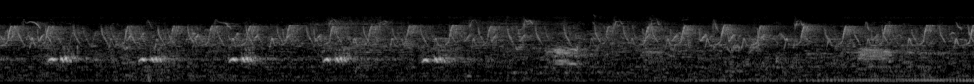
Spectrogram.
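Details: White-cheeked barbet, also called small green barbet (Psilopogon viridis), a species of southern India: low, throaty notes repeated roughly once per second for about five seconds, then fading, over a dense chorus of high chirping birds.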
